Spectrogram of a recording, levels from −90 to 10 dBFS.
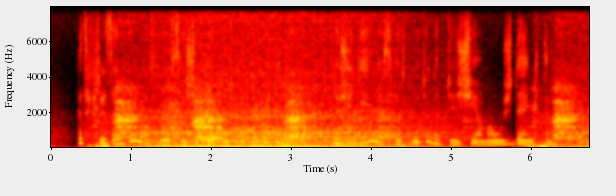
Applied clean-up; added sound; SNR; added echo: none; Breathing; -5 dB; none.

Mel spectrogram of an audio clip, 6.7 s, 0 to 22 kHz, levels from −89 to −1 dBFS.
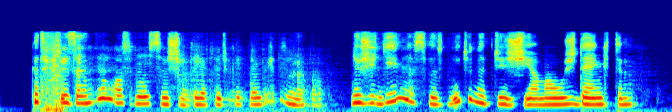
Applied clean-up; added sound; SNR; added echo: neural mask model DeepFilterNet 3.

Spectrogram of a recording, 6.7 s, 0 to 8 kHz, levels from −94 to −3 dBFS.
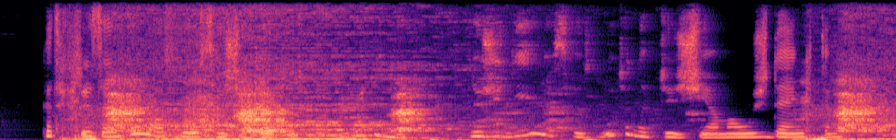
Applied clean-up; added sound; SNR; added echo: classical method log-MMSE.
